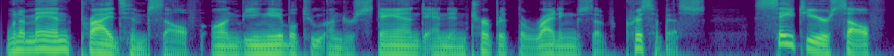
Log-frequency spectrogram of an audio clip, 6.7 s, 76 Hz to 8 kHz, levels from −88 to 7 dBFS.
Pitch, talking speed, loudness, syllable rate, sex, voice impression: 95 Hz, 170 wpm, -23 LUFS, 4.9 syllables/s, male, masculine, adult-like, slightly refreshing, sincere, slightly friendly, slightly elegant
